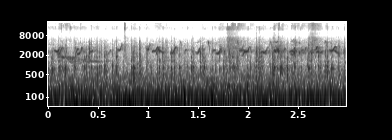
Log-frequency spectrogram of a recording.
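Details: Newly born chicken chicks peep loudly and steadily, with sharp high notes bending up and down in quick succession from several chicks, over a low rumble with faint thuds.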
